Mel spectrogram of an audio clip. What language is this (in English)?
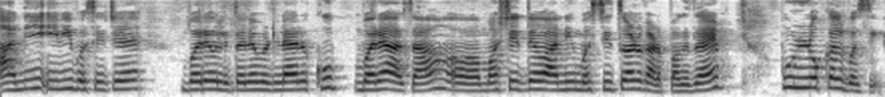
Konkani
